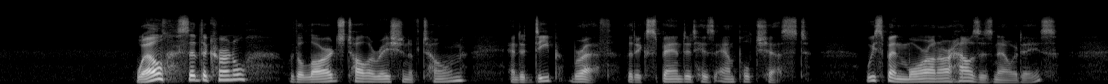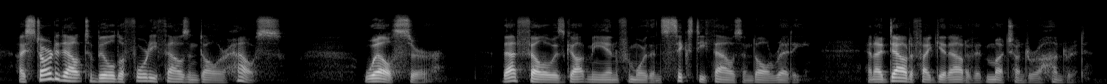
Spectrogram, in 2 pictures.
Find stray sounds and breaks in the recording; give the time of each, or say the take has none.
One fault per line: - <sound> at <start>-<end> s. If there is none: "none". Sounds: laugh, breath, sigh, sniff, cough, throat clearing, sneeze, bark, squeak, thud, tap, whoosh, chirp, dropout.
none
